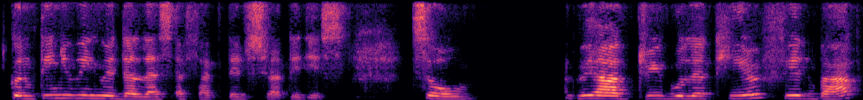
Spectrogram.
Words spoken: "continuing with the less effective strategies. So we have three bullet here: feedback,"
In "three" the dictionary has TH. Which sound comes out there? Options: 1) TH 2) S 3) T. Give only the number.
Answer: 3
